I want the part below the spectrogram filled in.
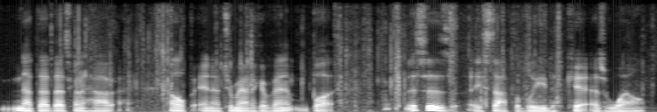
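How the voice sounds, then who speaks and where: A man with a fairly low voice presents gear in a casual walkthrough. He is plain-spoken and explanatory, like a host showing items one by one. There is noticeable background noise in the recording. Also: steady tone, moderate pace, a little mellow. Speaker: host of a gear review video channel. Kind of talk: casual product walkthrough to camera.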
